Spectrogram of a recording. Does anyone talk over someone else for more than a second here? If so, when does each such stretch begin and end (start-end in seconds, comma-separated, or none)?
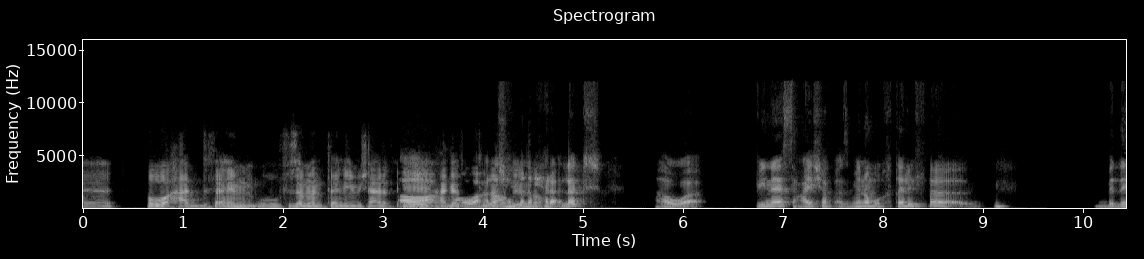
3.2-4.7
